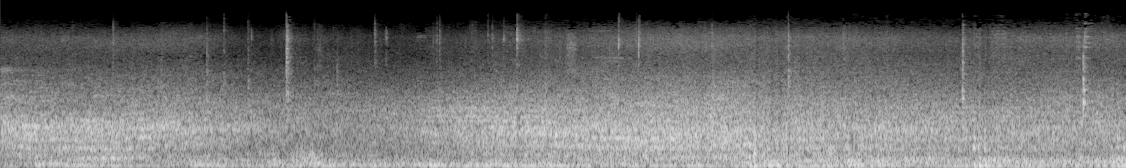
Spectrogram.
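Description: Motorcycle engine running at riding speed with steady wind and road noise.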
